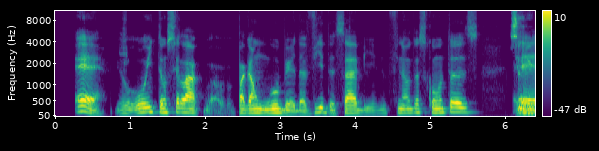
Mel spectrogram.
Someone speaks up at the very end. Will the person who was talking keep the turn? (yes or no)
yes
